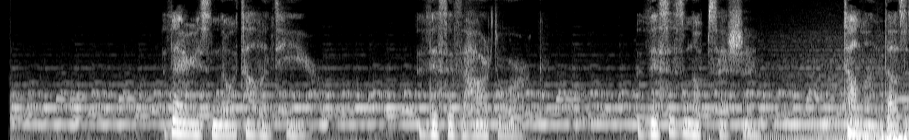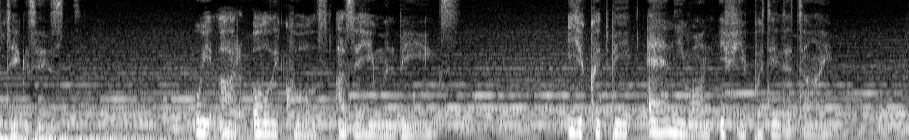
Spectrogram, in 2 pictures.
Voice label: english, english female voices arabic accent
